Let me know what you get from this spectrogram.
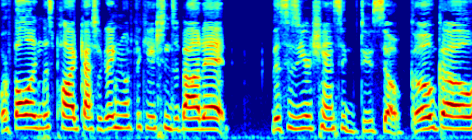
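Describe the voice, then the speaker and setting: Dry and close with no echo, a woman's high-pitched voice comes at a very fast pace in an energetic tone. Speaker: podcast host. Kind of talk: casual chat.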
